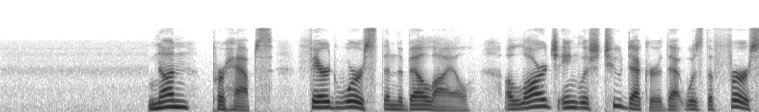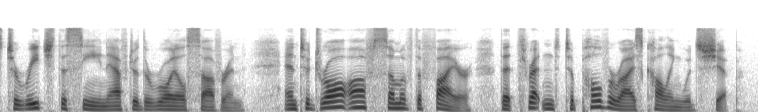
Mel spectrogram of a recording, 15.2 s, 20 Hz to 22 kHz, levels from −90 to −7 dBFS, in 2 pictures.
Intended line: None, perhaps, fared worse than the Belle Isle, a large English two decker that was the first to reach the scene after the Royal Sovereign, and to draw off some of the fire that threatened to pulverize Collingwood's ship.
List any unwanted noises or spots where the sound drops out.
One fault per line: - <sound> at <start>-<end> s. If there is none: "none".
none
